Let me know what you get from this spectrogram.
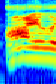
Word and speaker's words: isle: No problem hearing the word isle and you spell it I-S-L-E.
